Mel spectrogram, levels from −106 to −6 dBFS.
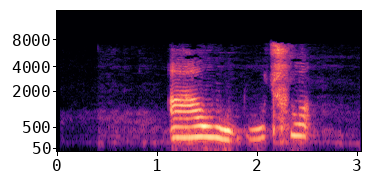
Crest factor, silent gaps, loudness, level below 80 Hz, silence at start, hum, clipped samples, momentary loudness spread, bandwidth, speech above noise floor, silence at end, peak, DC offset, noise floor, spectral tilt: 16 dB; none; -18 LUFS; -64 dBFS; 1.15 s; none; under 0.1%; 11 LU; 7.8 kHz; 48 dB; 0.5 s; -4 dBFS; under 0.1%; -66 dBFS; -3.5 dB/octave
